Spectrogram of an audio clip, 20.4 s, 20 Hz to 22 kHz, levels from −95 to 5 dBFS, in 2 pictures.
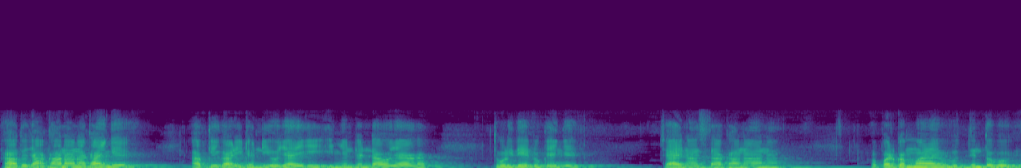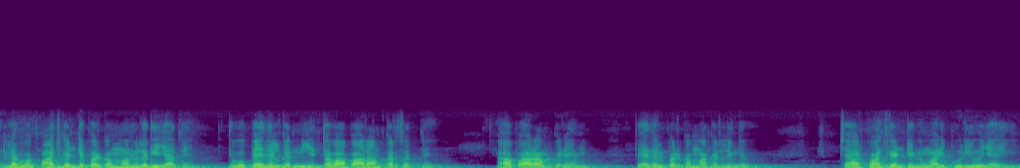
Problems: none marked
